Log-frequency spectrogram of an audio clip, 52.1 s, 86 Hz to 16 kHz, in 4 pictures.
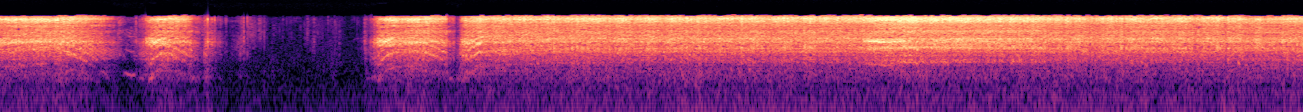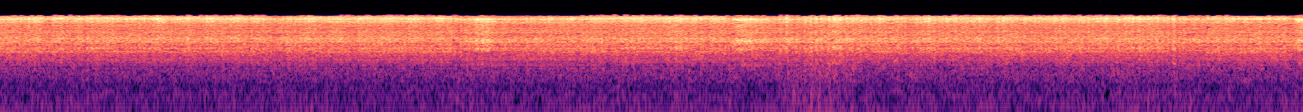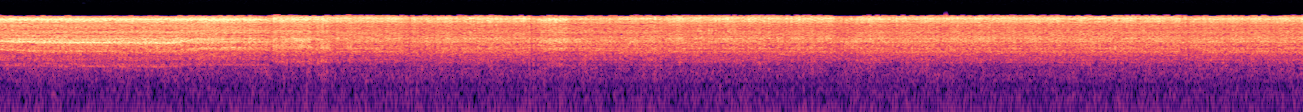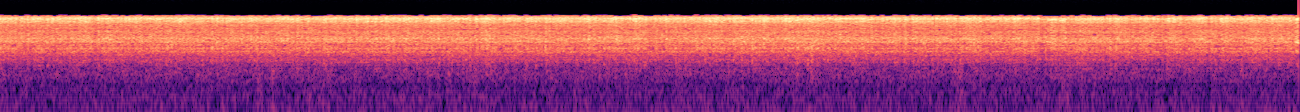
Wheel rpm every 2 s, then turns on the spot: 80, 20, 150, 230, 230, 240, 240, 230, 230, 230, 230, 230, 230, 220, 230, 230, 230, 230, 230, 230, 230, 240, 230, 230, 230, 220.
none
